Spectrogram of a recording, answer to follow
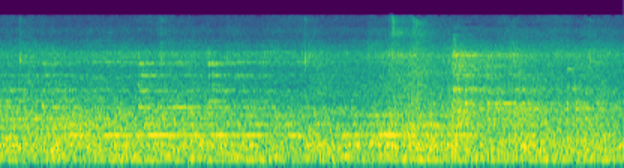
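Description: Steady background noise in a gym: an even rumble and hiss with no distinct clanks or knocks.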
